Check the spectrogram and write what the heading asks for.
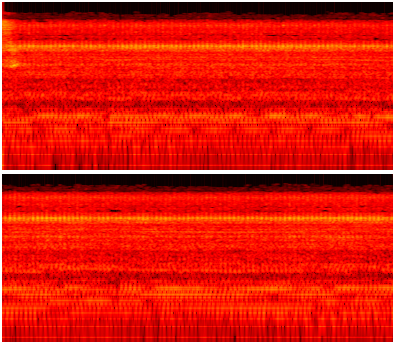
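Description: An engine idling steadily, an even low hum with no change in speed.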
